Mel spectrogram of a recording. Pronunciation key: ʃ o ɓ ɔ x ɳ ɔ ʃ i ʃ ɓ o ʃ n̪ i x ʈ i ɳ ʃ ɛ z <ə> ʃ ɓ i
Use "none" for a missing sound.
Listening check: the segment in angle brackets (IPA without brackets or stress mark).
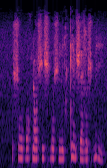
ʊ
